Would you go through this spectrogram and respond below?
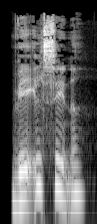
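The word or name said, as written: vægelsindet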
